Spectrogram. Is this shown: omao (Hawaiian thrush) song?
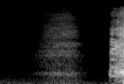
no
